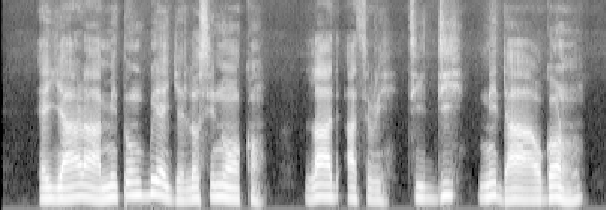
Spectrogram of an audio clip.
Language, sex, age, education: Yoruba, male, 30-45, tertiary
